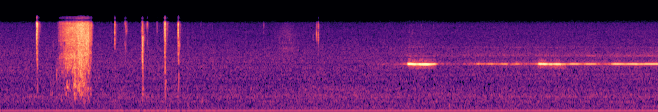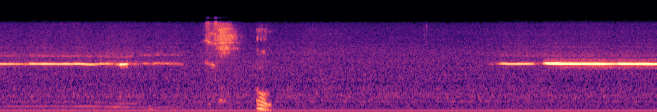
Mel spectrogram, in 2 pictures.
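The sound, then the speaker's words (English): Several people whistle a long, steady high note with their lips as part of a Native American shamanistic ritual, holding it in stretches with brief breaks, mixed with a few sharp clicks and a short rising squeak in the middle. “Make sure your lips are in whistling condition.”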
